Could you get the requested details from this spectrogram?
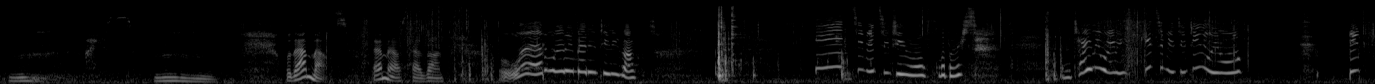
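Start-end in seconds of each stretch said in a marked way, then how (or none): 0.1-2.1 low, soft savoring hum; relishing bunny. Acted. Bunny spotting a mouse from afar, low relishing murmur. 5.0-13.7 put-on very high teeny-tiny patter; cutesy tiny. A narrator's reading. Storyteller listing a mouse's snorkeling gear, very high cutesy voice.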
